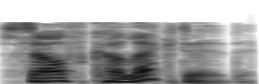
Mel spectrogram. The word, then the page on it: self-collected: British English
